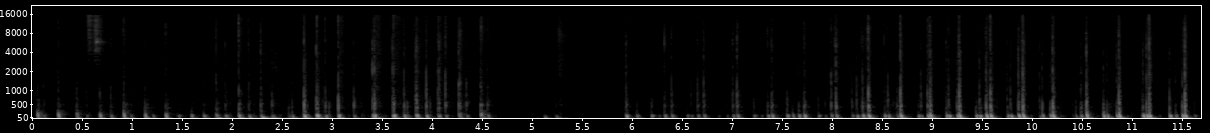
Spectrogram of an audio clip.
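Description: A man taps rapid, ringing notes on a steel hand drum.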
